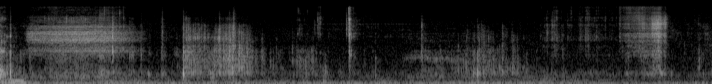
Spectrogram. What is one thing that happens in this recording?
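A person slurps a drink loudly through a straw.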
